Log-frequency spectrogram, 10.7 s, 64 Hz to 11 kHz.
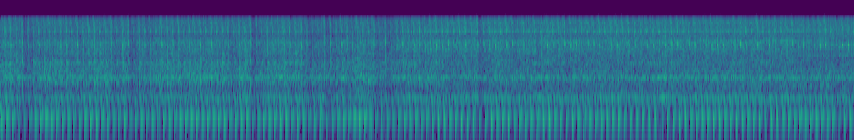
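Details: Irbis Virago 110 motorcycle idling: a fast, even tapping rides on the small single's exhaust beat. An engine knock, cause not pinned down.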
